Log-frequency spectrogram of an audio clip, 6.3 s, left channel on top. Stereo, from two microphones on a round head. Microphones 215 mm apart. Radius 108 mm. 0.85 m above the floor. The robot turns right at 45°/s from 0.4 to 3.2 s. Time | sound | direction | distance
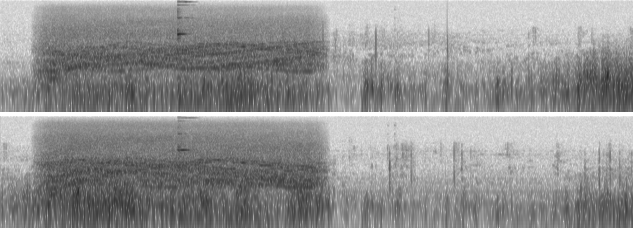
1.8 | cutlery clinking | 40° left (ahead or behind) | 1.3 m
